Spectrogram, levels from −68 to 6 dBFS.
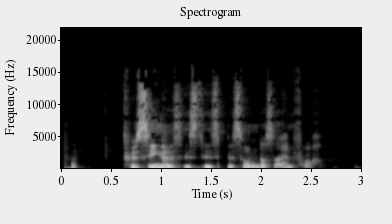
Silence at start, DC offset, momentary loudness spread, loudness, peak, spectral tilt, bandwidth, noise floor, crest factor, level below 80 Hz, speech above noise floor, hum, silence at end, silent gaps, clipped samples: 0.05 s; under 0.1%; 20 LU; -17 LUFS; 0 dBFS; -3 dB/octave; 16 kHz; -44 dBFS; 18 dB; -58 dBFS; 26 dB; none; 0.45 s; none; under 0.1%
